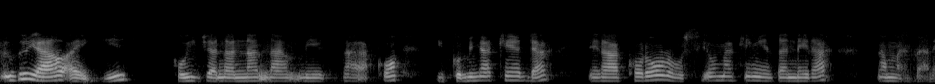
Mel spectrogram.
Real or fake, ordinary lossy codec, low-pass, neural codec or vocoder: fake; Opus, 24 kbps; 7.2 kHz; codec, 16 kHz, 1.1 kbps, Voila-Tokenizer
